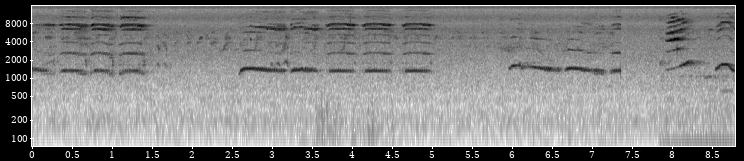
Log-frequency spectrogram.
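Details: Male and female Chinese hwamei singing to coax other hwamei to join in, beside a gentle waterfall: long level whistles and series of clear repeated whistled notes, with a steady watery hiss throughout.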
